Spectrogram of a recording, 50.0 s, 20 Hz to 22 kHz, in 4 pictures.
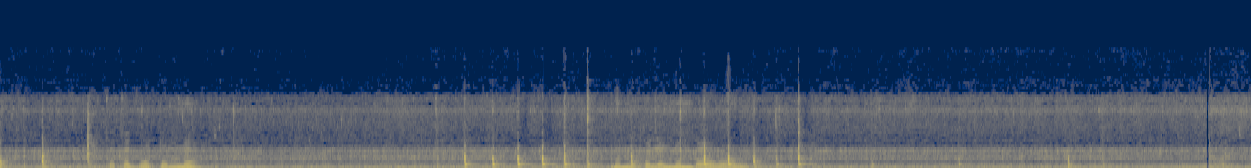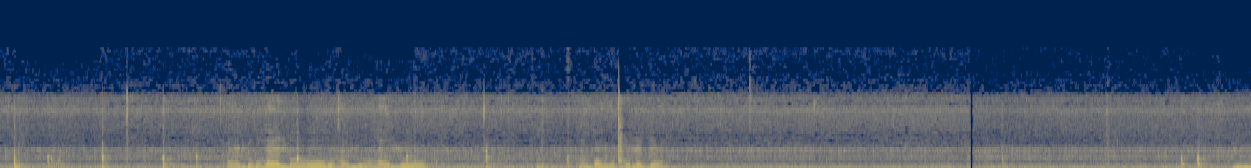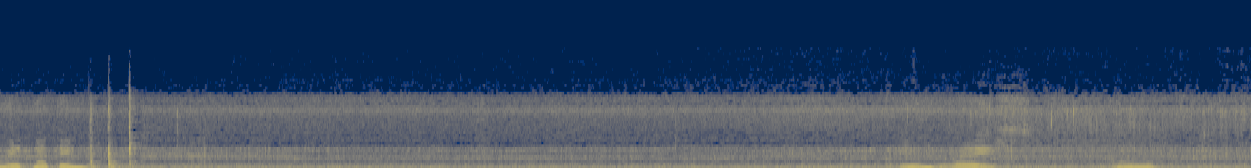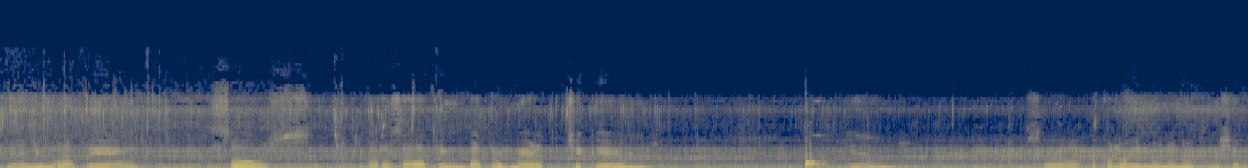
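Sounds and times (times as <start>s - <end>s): garlic sizzling in butter: 0.0s - 50.0s
wooden spatula knocking pan: 4.4s - 8.8s.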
